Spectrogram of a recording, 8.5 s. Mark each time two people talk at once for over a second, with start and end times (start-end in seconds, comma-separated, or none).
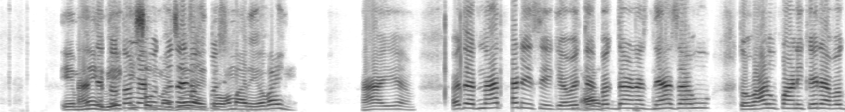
0.8-2.2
